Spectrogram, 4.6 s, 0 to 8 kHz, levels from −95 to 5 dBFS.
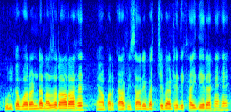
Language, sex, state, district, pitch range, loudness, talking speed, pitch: Hindi, male, Bihar, Gopalganj, 115-135 Hz, -19 LUFS, 220 wpm, 120 Hz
